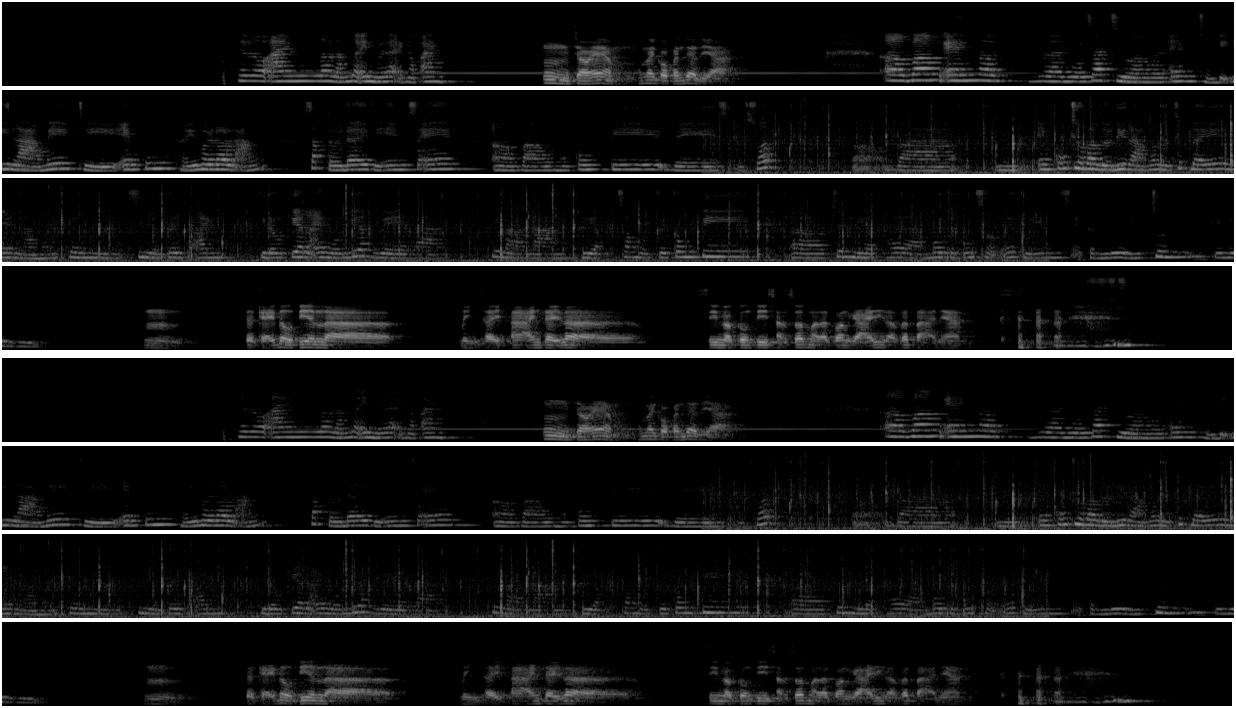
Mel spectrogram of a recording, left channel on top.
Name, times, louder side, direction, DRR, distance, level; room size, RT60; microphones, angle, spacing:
voice 1, 2.4-4.5 8.2-20.1 20.8-22.0 22.3-29.1 29.5-32.2 32.5-37.4 47.5-48.3, left 4 dB, 45° left, 0.5 m, -45 dB
Wind instrument woodwind instrument, 2.7-10.5, left 3 dB, 20° right, 1.0 m, -63 dB
voice 2, 5.4-7.3 38.4-38.8 39.4-40.9 41.5-43.4 43.9-46.6 46.9-48.0, left 4 dB, 85° left, 0.9 m, -40 dB
sound 1, 19.3-35.1, right 1 dB, 5° right, 0.5 m, -51 dB
10.0 x 9.6 x 9.6 m
head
